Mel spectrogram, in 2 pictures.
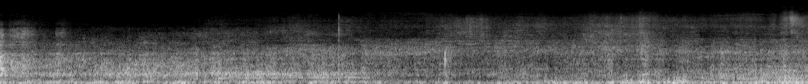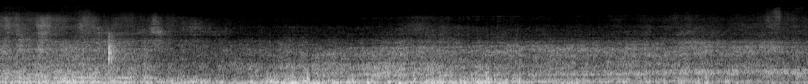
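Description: A large fire roars and crackles nearby outdoors.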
